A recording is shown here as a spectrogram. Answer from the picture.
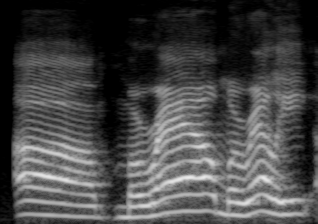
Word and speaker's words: Murad Merali: He was just typing in feet, and Murad Merali, that's how you say his name.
